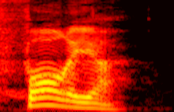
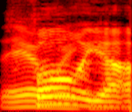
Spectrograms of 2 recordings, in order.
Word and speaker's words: Foglia: It's Foglia. – Foglia. – Foglia, a fine Italian name that the teachers butchered for 12 years.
